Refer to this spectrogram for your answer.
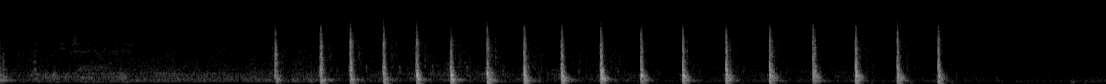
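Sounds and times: sharp short knocks: 2.7s - 9.5s.

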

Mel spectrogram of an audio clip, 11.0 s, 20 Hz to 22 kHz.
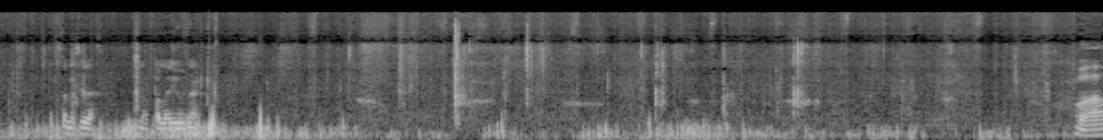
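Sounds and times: footsteps on a path: 0.0s - 11.0s
wind rumble on microphone: 0.0s - 11.0s.

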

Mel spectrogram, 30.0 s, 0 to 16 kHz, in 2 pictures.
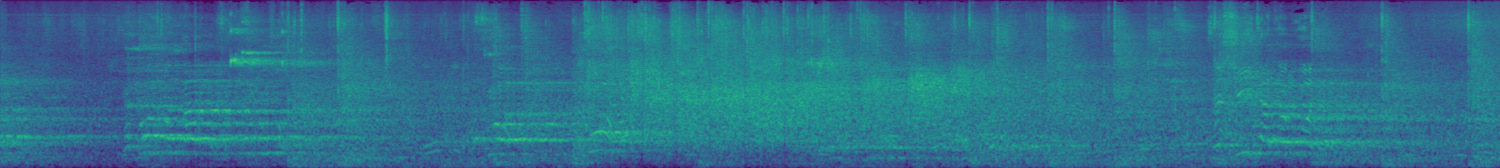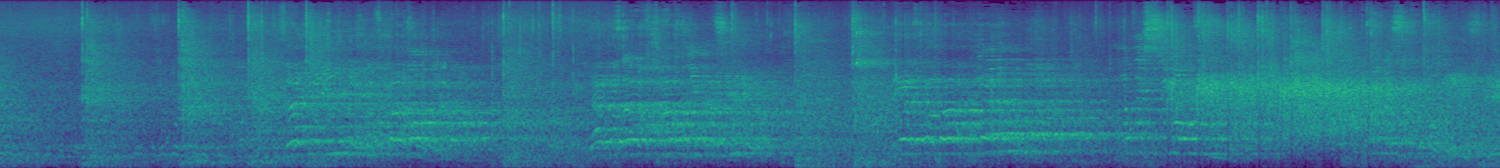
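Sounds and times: basketball dribbling on court: 2.8s - 3.8s, 9.6s - 11.7s, 13.1s - 14.1s, 16.7s - 18.3s, 19.9s - 20.9s, 22.9s - 23.9s
players shouting in echoing hall: 4.7s - 15.4s, 17.0s - 30.0s.

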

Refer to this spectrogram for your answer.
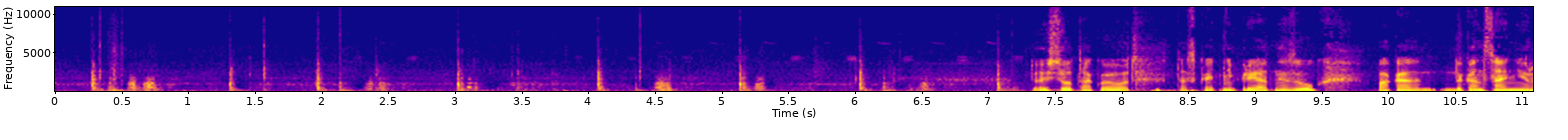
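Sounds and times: car door creaking and squeaking: 0.0s - 7.7s.

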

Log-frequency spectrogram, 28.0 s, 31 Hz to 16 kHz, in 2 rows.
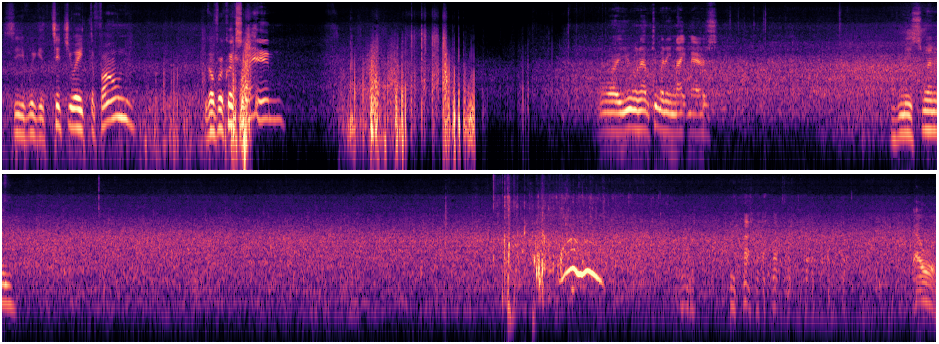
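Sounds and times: fast-flowing river: 0.0s - 6.5s, 7.6s - 28.0s
wavering vocal cry: 22.3s - 23.2s.

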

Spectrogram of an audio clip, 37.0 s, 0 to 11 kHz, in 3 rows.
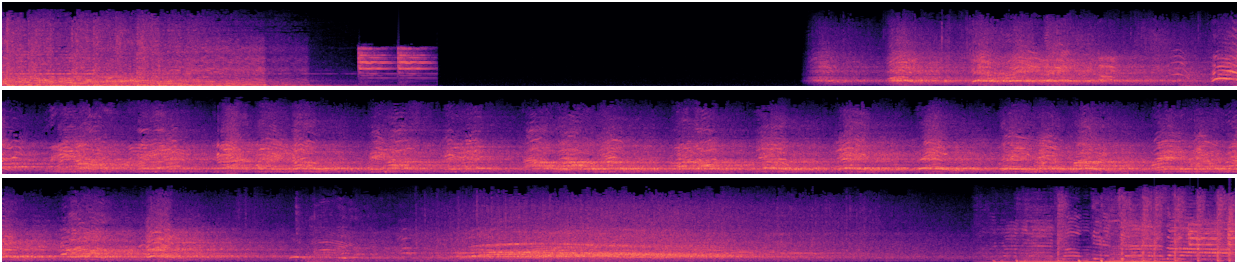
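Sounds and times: cheerleaders shouting a chant: 8.0s - 32.6s
crowd noise: 8.0s - 37.0s.

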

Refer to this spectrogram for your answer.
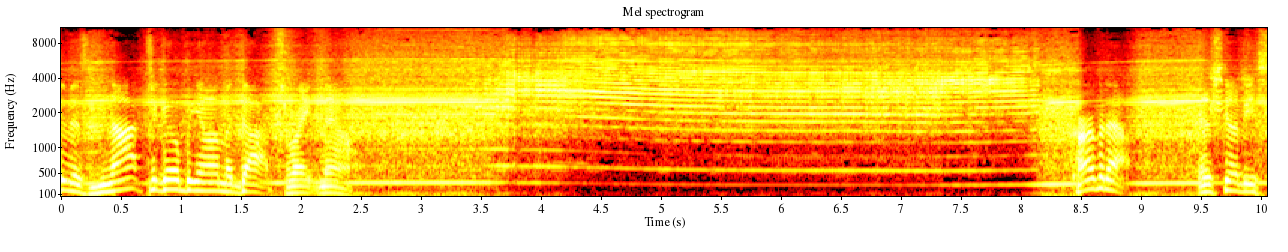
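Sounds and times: rotary tool carving plastic: 0.0s - 10.0s.

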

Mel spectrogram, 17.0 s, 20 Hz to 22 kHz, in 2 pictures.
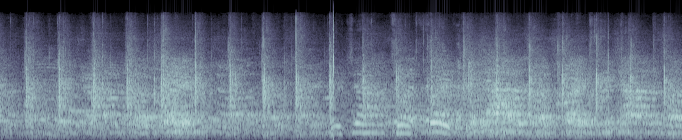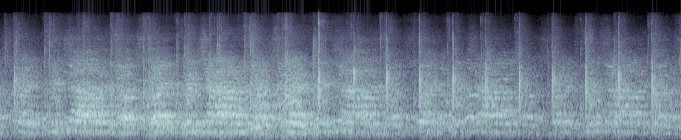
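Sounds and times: crowd clapping in time: 0.0s - 17.0s
crowd singing and chanting: 0.0s - 17.0s.

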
